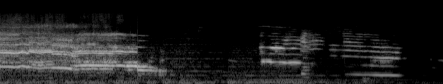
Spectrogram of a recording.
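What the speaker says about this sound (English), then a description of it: "The rock flies into the air and lets out a massive shriek" A massive shriek from a rock creature in an audio drama, a loud sustained screech that cuts off, followed by two shorter, quieter cries.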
